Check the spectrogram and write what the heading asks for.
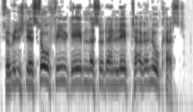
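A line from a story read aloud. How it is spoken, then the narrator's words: Spirit calling out. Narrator (German): rief der Geist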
